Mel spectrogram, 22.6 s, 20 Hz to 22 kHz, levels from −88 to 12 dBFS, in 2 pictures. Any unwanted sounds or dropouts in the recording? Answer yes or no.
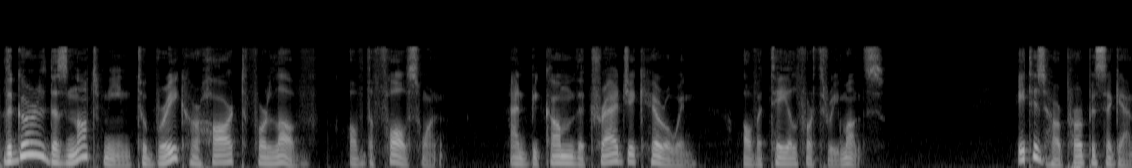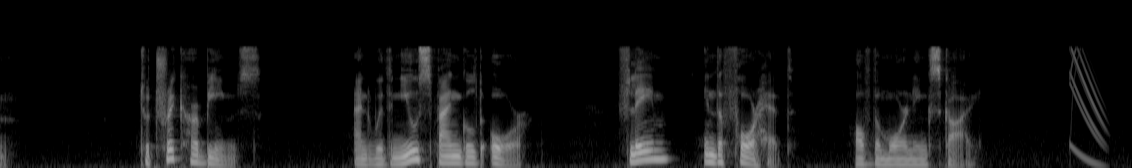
yes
